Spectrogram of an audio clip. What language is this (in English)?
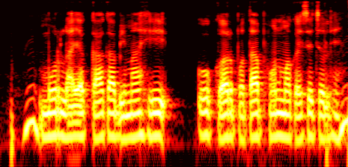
Chhattisgarhi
